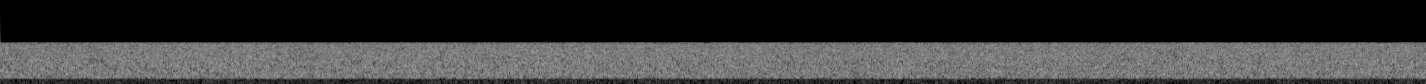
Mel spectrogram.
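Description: Steady hiss of 40-metre band noise from a KiwiSDR web receiver tuned to 7.197 MHz lower sideband, with no station heard. The hiss is thin and cut off in the highs by the receiver's narrow sideband passband.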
